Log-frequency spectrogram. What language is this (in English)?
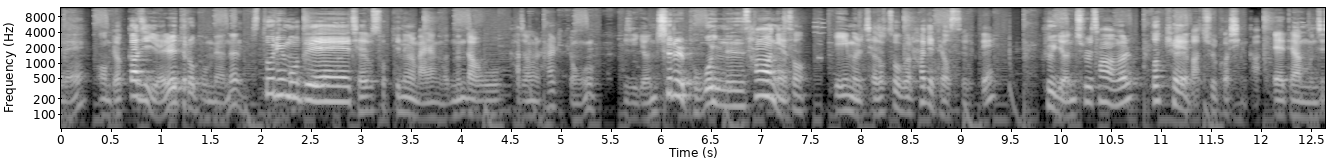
Korean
